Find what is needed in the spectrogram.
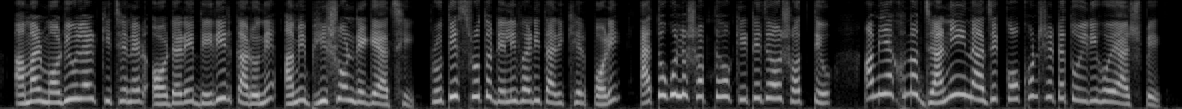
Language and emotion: Bengali, angry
